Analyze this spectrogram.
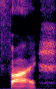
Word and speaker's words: phi: number right exactly fi you pronounce it fi think of fi as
